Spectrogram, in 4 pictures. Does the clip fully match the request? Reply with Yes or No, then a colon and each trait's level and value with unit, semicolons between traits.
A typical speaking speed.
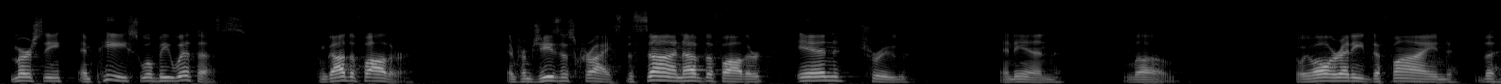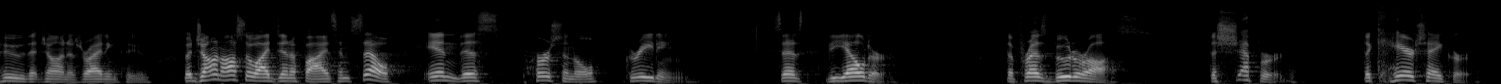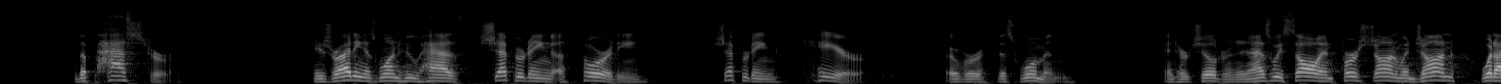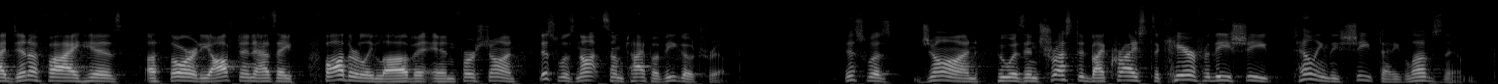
No: slow, 120 wpm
